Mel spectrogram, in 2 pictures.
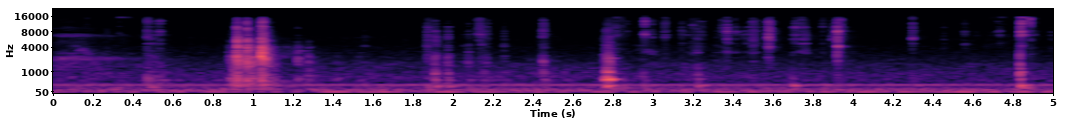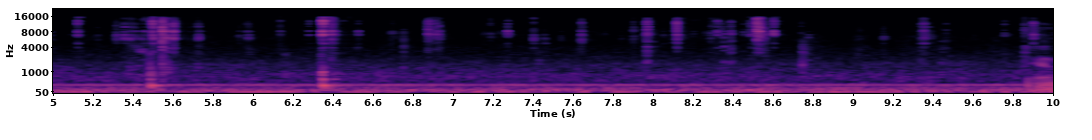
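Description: Small metal hardware (a nut, lock washer and flat washer on a bolt) clinking and clicking in the hands as it is threaded and pushed through a hole in a fire juggling ring. The light clicks are scattered, the loudest about a second in, over a faint steady hum.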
